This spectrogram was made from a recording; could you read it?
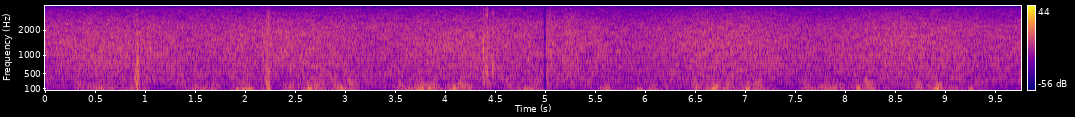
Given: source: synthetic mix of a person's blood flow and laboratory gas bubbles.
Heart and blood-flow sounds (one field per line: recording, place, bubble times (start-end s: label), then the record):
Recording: Doppler ultrasound of blood flow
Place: precordium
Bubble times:
4.36-4.53 s: bubbles
From the record:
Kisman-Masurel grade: 112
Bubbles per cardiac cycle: 1 to 2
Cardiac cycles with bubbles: 1 to 10%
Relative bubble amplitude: moderate (0.250 to 0.450)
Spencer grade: 1 (occasional bubble signal discernible with the cardiac motion signal, with majority of cardiac periods free of bubbles)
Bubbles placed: anywhere in the cardiac cycle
